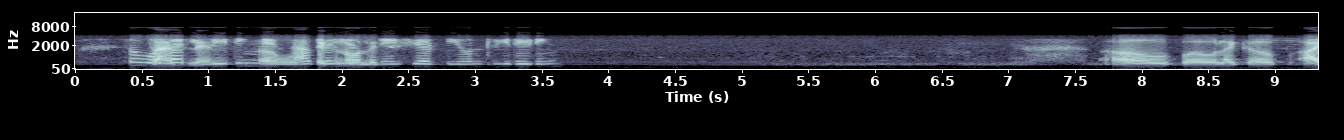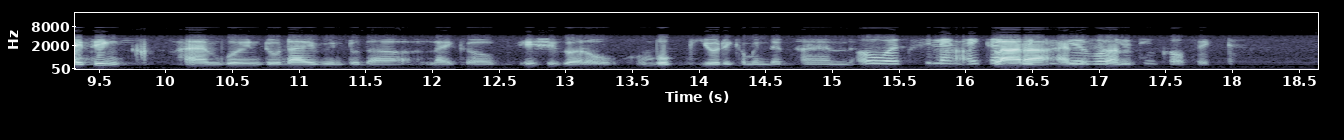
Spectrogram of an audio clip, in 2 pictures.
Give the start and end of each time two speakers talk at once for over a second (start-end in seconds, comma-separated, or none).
0.6-2.4, 15.8-17.3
